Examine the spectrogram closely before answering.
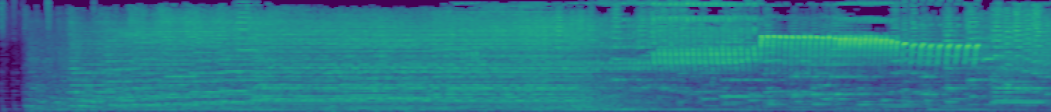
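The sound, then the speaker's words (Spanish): A short Spanish radio segment jingle for "El trino" with steady sustained tones, then bright rapid trilling chirps like birdsong rising over the music in the second half, loud, with no talking. “El trino del conciso, confidencial,”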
